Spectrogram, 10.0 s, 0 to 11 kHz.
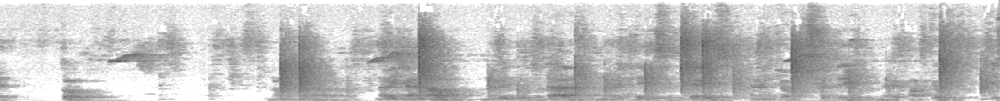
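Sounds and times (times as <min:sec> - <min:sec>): man speaking: 0:00.0 - 0:01.1, 0:02.7 - 0:10.0
chalk tapping on blackboard: 0:01.5 - 0:10.0.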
